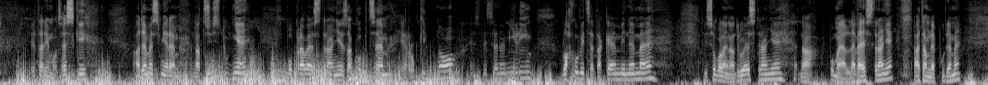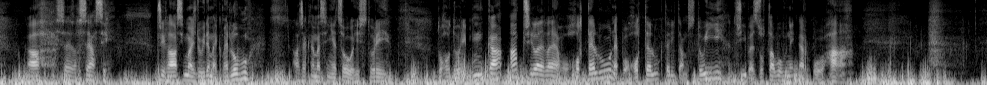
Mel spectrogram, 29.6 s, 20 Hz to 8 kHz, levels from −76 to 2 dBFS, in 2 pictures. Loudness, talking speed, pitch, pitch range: -21 LUFS, 130 wpm, 95 Hz, 85-115 Hz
